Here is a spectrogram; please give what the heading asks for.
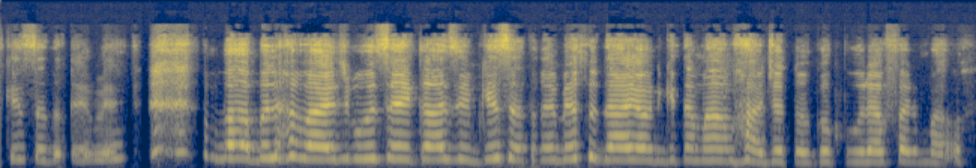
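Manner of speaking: low, soft, pleading supplication; closing dua of the majlis; prayer. Real, not acted. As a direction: pray quietly for the congregation.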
